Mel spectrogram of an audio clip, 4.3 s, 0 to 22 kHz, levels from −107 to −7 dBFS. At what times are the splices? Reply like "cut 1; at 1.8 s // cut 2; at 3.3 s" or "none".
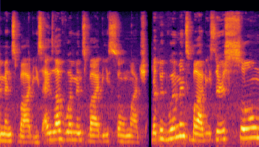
cut 1; at 2.4 s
